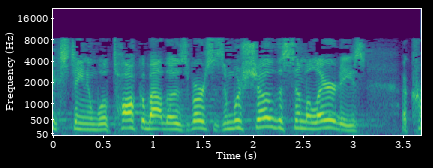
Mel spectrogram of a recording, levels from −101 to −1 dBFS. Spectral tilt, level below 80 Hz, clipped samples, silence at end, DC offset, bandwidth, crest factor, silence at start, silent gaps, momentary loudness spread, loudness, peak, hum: -3 dB/octave; -62 dBFS; under 0.1%; 0 s; under 0.1%; 8.8 kHz; 16 dB; 0 s; none; 7 LU; -19 LUFS; -4 dBFS; none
